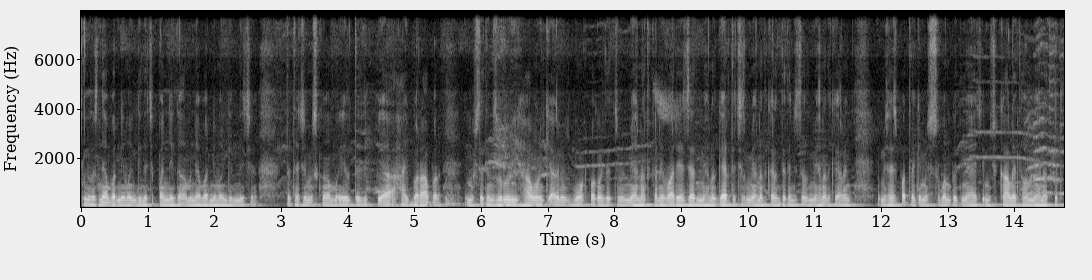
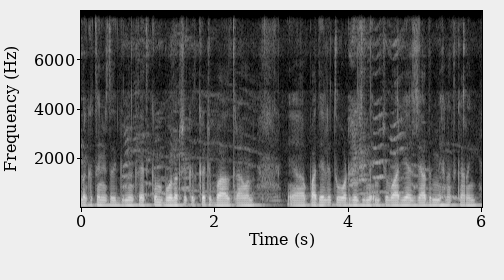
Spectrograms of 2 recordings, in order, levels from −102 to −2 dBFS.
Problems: background sounds at intervals, continuous background conversations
